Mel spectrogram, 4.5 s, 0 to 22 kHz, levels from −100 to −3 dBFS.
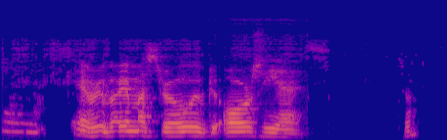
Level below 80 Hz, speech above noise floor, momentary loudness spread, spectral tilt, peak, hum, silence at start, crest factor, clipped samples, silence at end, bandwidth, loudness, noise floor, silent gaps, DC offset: under -90 dBFS; over 46 dB; 19 LU; -5.5 dB/octave; -28 dBFS; none; 0.05 s; 18 dB; under 0.1%; 0.3 s; 13 kHz; -44 LUFS; under -90 dBFS; 3.35-3.63 s, 3.71-3.85 s, 3.94-3.99 s; under 0.1%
